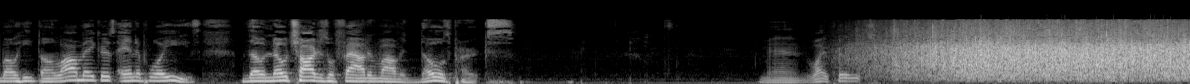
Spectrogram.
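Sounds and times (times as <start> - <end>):
speech: 0.0 - 5.2, 7.6 - 8.8
crowd applauding: 8.3 - 11.8.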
